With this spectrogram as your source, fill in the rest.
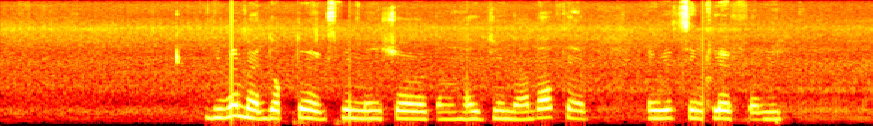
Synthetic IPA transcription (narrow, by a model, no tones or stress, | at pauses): diwemadɔk̚tɔɛkspimɛ̃nʃɔɹɔtãnɦaɪd͡ʒĩnadap̚tɛb | ɛvitĩŋkʰlefɔmi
